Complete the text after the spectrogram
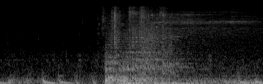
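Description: A heavy door slides open with a rushing hiss.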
